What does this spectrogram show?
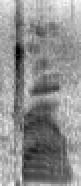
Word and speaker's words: Traum: It's like Trout the fish, except with an M at the end, people. So Traum.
